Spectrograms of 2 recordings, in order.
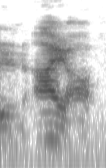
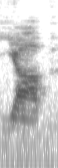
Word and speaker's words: Iop: is called IOP and I used to call it an IOP but it's actually pronounced yop y y so yeah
